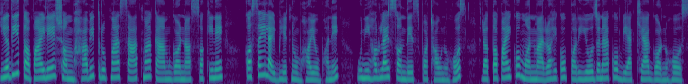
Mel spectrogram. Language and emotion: Nepali, neutral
